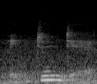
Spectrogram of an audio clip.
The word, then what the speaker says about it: 林俊杰: Lin Junjie. Oh yeah, your pronunciation is very good.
